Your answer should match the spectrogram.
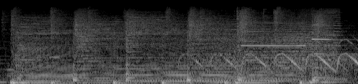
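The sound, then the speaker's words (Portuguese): A police car siren wails in repeated rising and falling sweeps, growing louder as the car approaches at full speed, over a steady low engine rumble with rhythmic pulses underneath. “Aí vem o carro da polícia! E vem a toda a velocidade!”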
